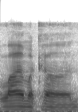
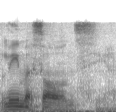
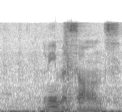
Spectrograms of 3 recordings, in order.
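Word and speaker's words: limaçon: so cardioids and remember that's not Lima cons it's Lima songs pronounce it all fancy Lima songs um Friday we did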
